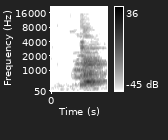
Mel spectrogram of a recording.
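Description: Dogs barking indoors, a short burst rising to a loud peak and then staying fairly steady, close to the listener with no talking.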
